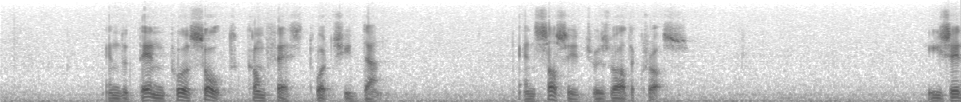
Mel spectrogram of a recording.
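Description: A middle-aged man speaks calmly and deliberately, close by.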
